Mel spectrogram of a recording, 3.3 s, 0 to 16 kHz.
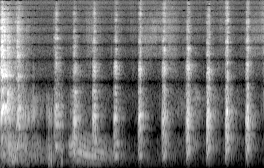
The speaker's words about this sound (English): The chicken is so big, 9 pounds, the size of a small consumer turkey, that she has to pull the camera back.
